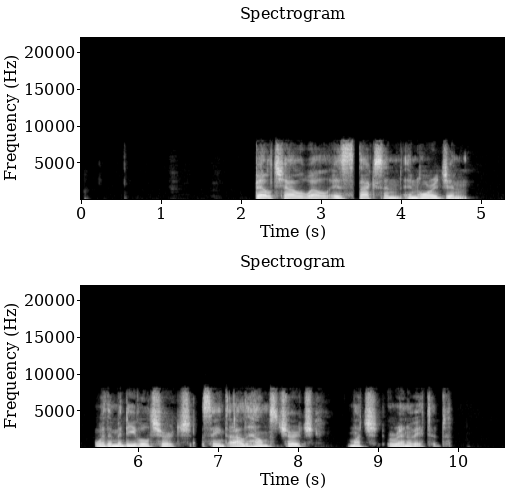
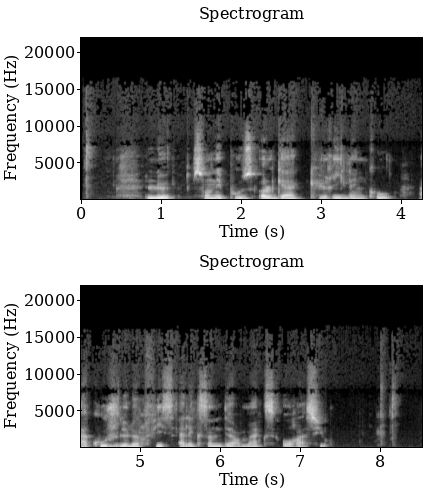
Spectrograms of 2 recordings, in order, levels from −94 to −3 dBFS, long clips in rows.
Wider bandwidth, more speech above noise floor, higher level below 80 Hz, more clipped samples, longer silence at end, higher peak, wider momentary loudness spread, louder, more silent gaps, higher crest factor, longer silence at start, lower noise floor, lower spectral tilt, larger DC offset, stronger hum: second, 8.4 kHz vs 16 kHz; first, 69 dB vs 45 dB; second, -54 dBFS vs -48 dBFS; neither; first, 0.7 s vs 0.3 s; about the same, -2 dBFS vs -4 dBFS; second, 10 LU vs 18 LU; first, -16 LUFS vs -20 LUFS; neither; about the same, 16 dB vs 18 dB; first, 2.2 s vs 0.05 s; first, -85 dBFS vs -65 dBFS; about the same, -4.5 dB/octave vs -4 dB/octave; neither; neither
